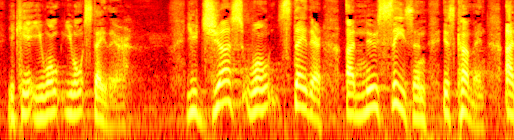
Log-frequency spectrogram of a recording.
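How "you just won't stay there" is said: ordinary delivery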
